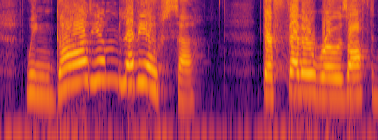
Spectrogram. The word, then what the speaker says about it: Wingardium Leviosa: having much more luck Wingardium Leviosa he shouted waving his long arms like a windmill you're saying it wrong Harry hurt Hermione snap its Wingardium Leviosa makes a gah nice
